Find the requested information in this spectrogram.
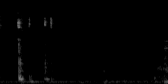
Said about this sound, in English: I'm going to have to get faster at typing.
